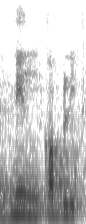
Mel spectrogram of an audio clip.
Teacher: pastikan suara kita 100% di hidung, tak ada di mulut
